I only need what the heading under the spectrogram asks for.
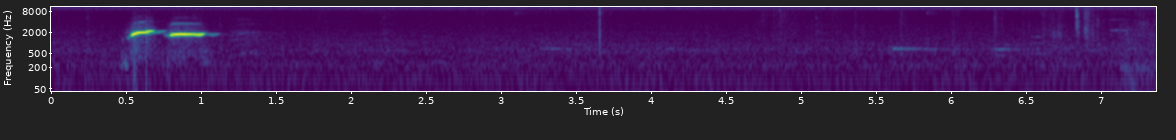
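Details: A peacock calling from a roof at a feeding spot gives one loud, two-part call, a rising note then a steady wailing one, followed by quiet with a few faint clicks.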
